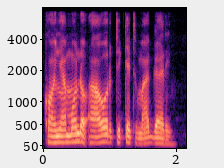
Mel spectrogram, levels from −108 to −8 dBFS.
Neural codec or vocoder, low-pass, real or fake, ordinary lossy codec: codec, 24 kHz, 6 kbps, HILCodec; 7.2 kHz; fake; none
